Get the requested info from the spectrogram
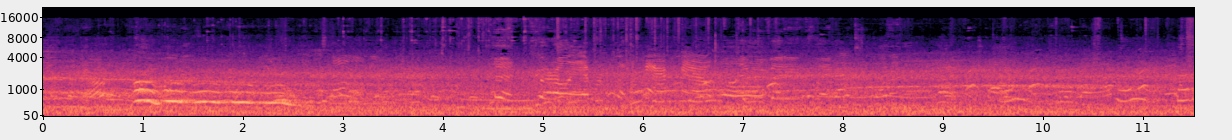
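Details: Several dogs howling at a fire truck siren: wavering, overlapping tones that rise and fall over a steady background, with some faint yips and a person speaking nearby.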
